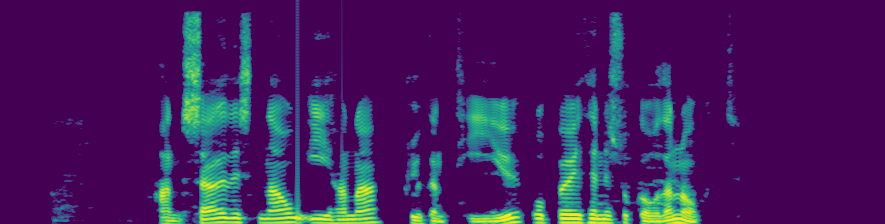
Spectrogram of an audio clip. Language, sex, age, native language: Icelandic, male, 20-29, Icelandic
